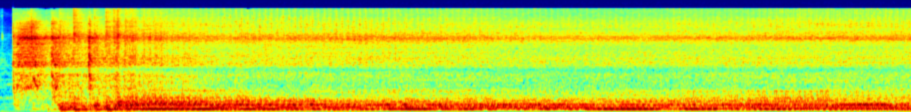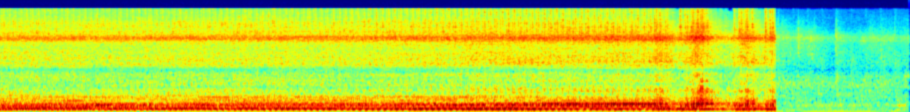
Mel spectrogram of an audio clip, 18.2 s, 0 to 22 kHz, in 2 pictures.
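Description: Ducati Panigale V2's 955 cc Superquadro V-twin cranked on the starter and catching within about half a second, then idling steadily. It is switched off abruptly near the end.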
